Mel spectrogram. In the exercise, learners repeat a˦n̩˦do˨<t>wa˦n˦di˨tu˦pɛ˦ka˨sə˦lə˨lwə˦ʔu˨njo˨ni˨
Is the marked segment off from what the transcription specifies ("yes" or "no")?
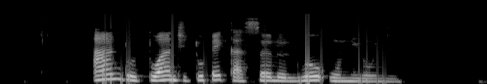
no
